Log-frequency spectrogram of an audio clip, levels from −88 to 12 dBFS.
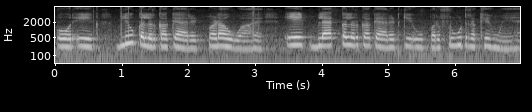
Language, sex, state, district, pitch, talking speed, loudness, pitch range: Hindi, female, Punjab, Fazilka, 235 Hz, 170 wpm, -15 LUFS, 215-250 Hz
